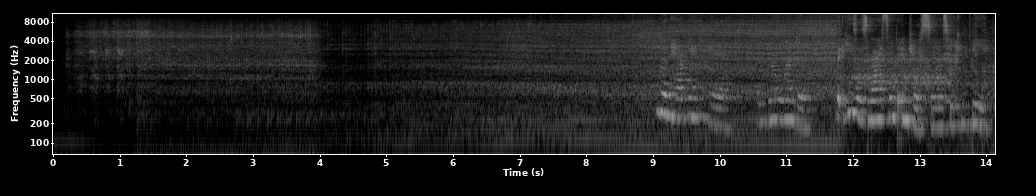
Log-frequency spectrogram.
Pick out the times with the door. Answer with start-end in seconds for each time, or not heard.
not heard.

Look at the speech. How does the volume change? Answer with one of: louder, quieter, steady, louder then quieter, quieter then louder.
louder then quieter.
